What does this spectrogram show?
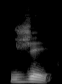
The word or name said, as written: j'ai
